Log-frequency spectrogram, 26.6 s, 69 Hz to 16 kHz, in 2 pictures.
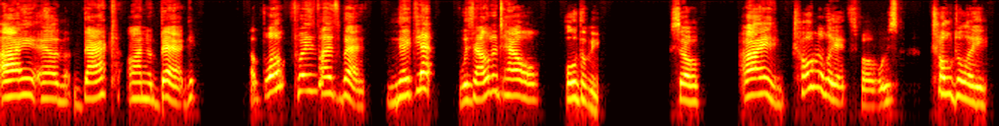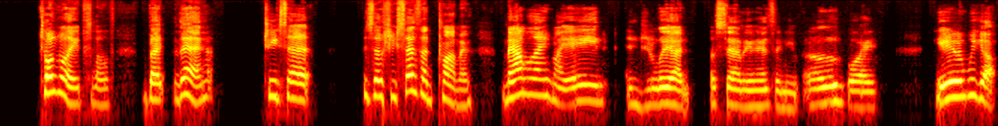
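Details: Dysarthria in an adult woman with cerebral palsy present from birth, born 13 weeks premature weighing one pound thirteen ounces; real, not acted.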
